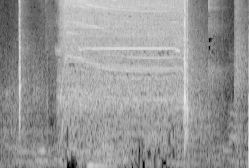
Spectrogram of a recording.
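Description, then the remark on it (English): A small power drill whirs steadily for about a second and a half, a high, even buzz bracketed by short clicks, with faint background noise and no talking, as teens drill a hole into a piece of hard, plastic-like material with rainbow-flecked color to make a pendant in a sculpture studio. “The teens take a piece of hard, plastic-like material with a rainbow of flecked color inside, drill a hole into it, and put a metal ring through.”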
